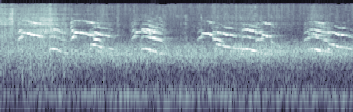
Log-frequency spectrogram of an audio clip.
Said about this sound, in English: There's an osprey with a fish. And the gulls are trying to... The gulls are mobbing it. And it's coming right over our head.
